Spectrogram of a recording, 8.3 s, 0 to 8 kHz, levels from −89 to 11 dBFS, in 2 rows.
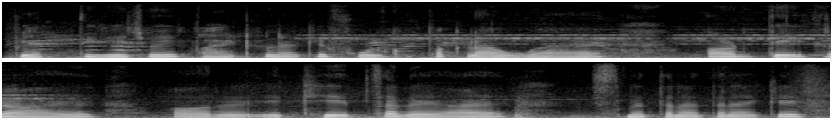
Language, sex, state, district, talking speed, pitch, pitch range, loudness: Hindi, female, Maharashtra, Pune, 175 wpm, 200 Hz, 190-215 Hz, -19 LUFS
